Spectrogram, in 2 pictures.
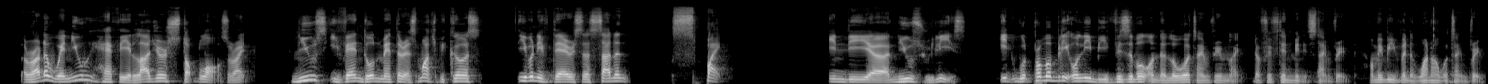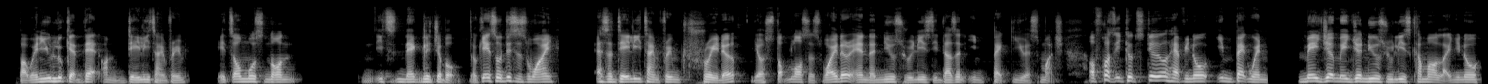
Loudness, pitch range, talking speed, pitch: -19 LUFS, 110-140 Hz, 230 wpm, 120 Hz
